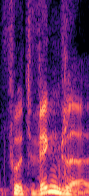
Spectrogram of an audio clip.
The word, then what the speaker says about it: Furtwängler: Well, Wilhelm Furtwängler, as he should probably be pronounced, because there's an umlaut on the A in his name, was a great Germanic conductor of particular...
